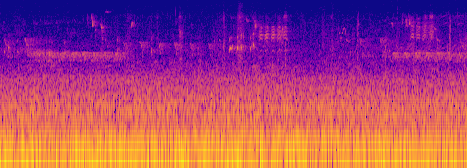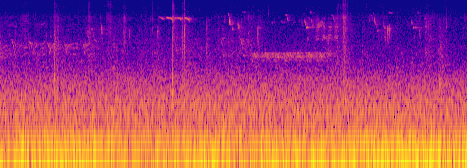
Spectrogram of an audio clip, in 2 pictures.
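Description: Wild songbirds singing faintly: one bird repeats a short trill about every seven seconds, with scattered higher chirps between, over a steady low outdoor rumble.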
